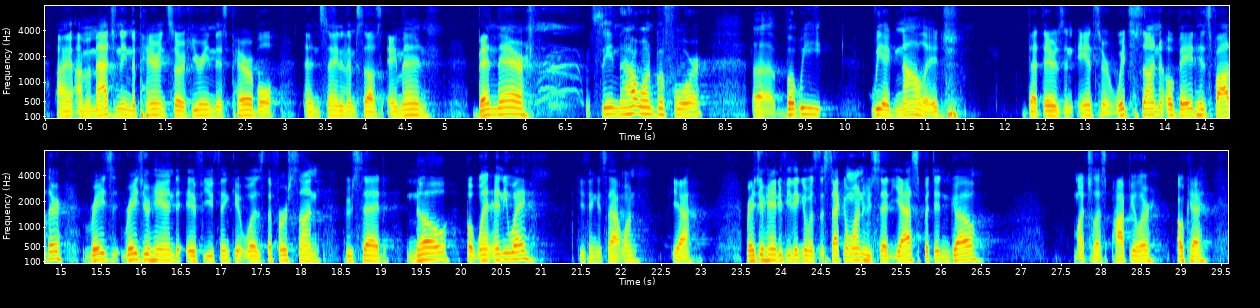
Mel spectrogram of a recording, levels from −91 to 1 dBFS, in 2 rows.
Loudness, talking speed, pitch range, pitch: -27 LUFS, 160 wpm, 125-155 Hz, 140 Hz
